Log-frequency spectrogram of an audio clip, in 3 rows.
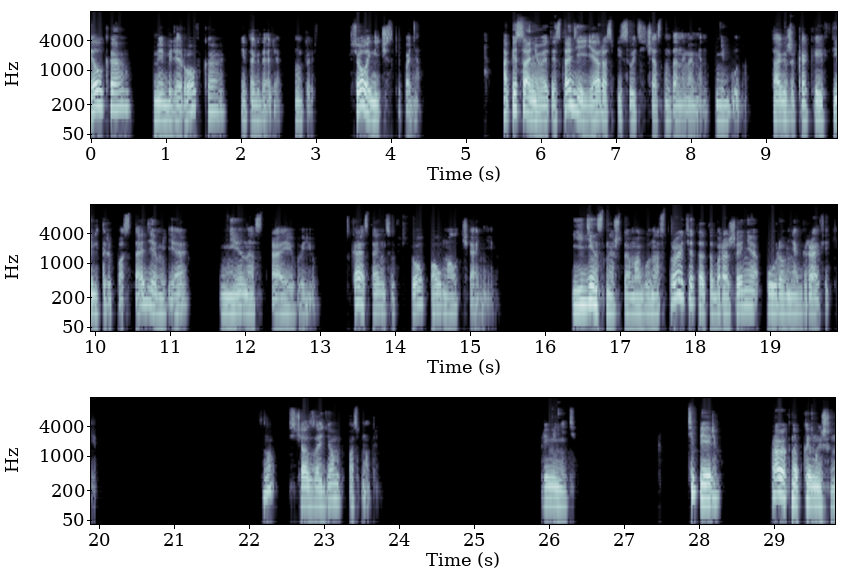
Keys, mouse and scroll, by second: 6.0 click, 9.2 click, 13.2 click, 24.1 click, 26.0 click, 29.3 right click.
